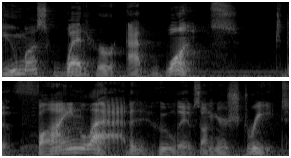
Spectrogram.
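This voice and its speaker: A man's put-on character voice, growling and booming, medium in pitch and very slow in pace, over clear background noise. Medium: read story. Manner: imperious, commanding, menacing.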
